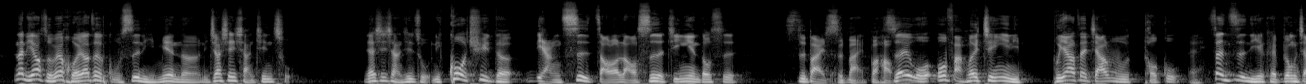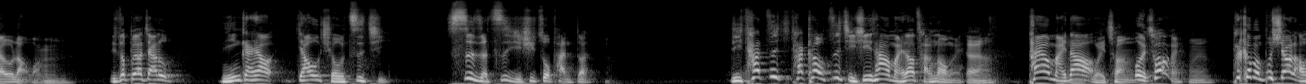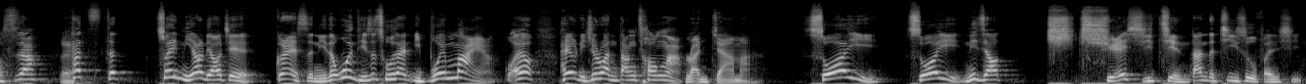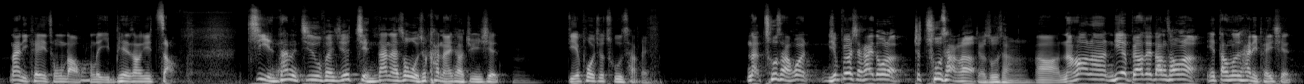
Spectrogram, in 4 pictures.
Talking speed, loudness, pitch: 315 characters per minute, -21 LUFS, 155 Hz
